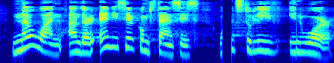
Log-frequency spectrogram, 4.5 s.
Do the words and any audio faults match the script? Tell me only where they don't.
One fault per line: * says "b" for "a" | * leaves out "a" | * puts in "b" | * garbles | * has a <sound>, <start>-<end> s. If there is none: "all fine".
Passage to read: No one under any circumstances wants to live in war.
* has a dropout, 3.0-3.1 s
